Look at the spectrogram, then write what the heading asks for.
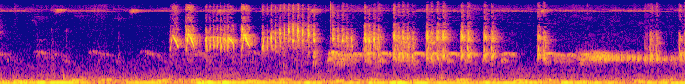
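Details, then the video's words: Long-tailed shrike (cendet) from Madura: harsh, grating squawky bursts mixed with lower, thin whistled notes, over a steady high hiss and a heavy low rumble. "burung cendet madura asli gacor"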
